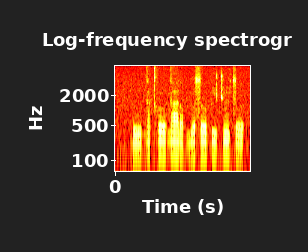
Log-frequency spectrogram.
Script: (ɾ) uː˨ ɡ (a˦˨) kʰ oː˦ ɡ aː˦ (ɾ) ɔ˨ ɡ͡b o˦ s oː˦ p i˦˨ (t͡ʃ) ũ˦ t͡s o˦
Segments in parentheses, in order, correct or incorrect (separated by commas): correct, incorrect, correct, correct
